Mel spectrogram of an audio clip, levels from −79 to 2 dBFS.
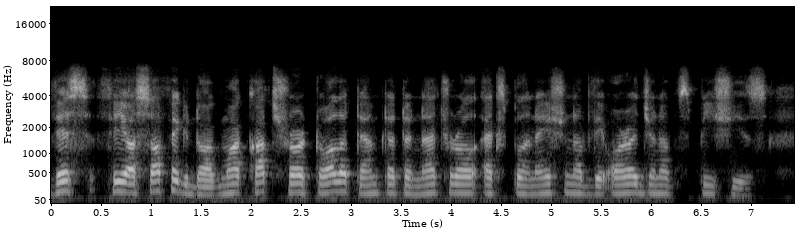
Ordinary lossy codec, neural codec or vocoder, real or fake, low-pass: Opus, 32 kbps; none; real; 7.2 kHz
